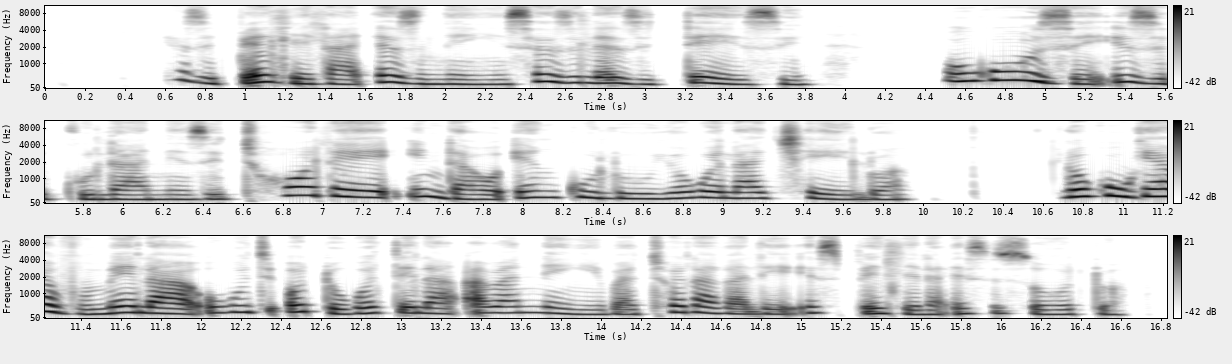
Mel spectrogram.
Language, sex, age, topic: North Ndebele, female, 25-35, health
